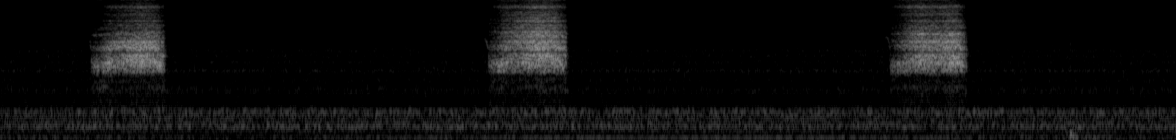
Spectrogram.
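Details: Florida barn owl chicks, wild, fed by their mother in a nest box: three evenly spaced hoarse screeching hisses about two seconds apart, with a low continuous hum.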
